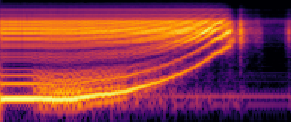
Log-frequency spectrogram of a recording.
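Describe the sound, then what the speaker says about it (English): A DIY Fuzz Factory guitar pedal emits a loud, heavily distorted tone whose pitch sweeps upward like a siren before its noise gate chops it off abruptly into stuttering fragments. "We're starting to hear a little bit of that choppy, gatey sound"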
